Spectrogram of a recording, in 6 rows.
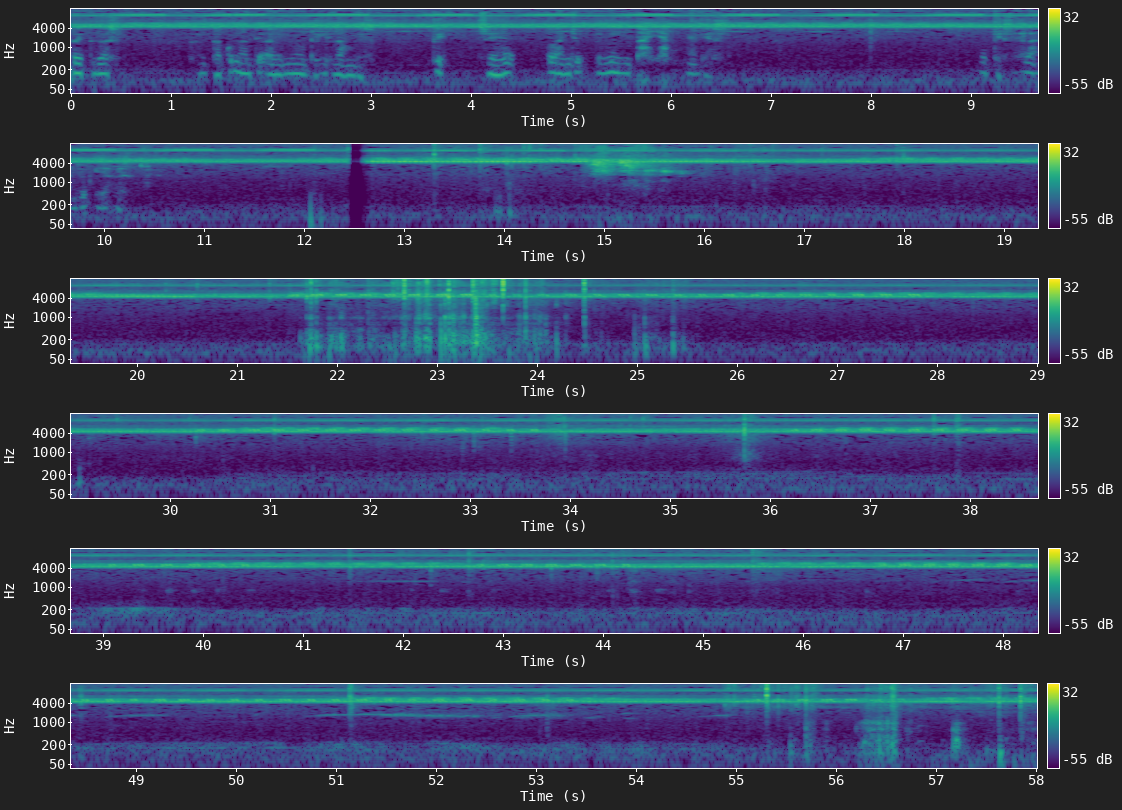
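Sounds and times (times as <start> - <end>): high constant insect whine: 0.0 - 58.0
insect chorus trilling: 0.0 - 58.0
faint bird chirps: 14.8 - 16.0.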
